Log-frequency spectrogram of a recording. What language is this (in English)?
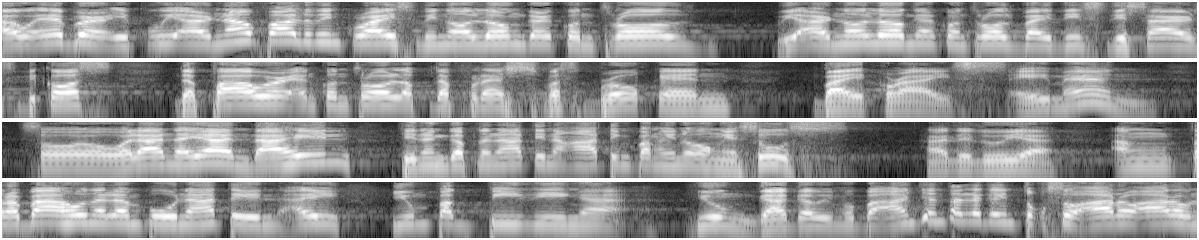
Filipino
